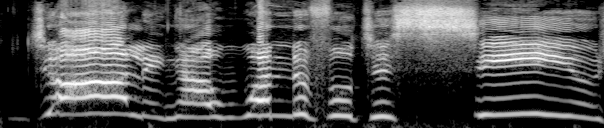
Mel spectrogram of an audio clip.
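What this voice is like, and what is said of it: Extravagant theatrical voice. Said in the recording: “they used to put on the most extravagant, like, kind of theatre voice”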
